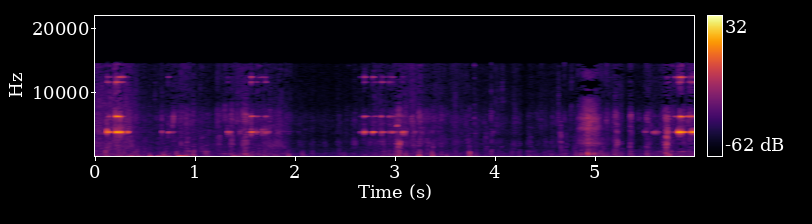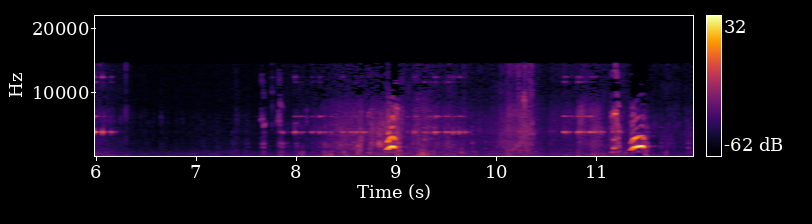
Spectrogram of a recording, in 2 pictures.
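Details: Red-bluetick Beagle puppy, 20 weeks old, during hare-hunting practice at night: two sharp, rising-then-falling whining yelps near the end, after soft rustling and scattered clicks, with a steady thin high tone running underneath.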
